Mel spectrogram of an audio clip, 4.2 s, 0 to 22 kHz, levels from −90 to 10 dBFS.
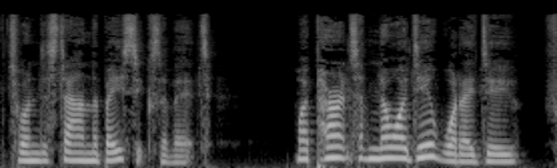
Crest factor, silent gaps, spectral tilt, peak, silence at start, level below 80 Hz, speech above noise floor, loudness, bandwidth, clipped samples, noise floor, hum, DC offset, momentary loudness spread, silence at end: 18 dB; none; -5.5 dB/octave; -6 dBFS; 0.05 s; -50 dBFS; 45 dB; -23 LUFS; 15.5 kHz; under 0.1%; -68 dBFS; none; under 0.1%; 12 LU; 0 s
